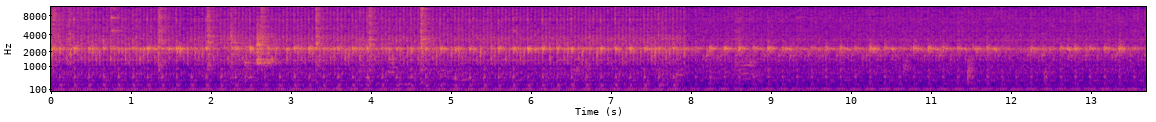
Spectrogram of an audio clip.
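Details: Toyota Kijang LGX diesel idling with air filter removed, bok-bok puffing from intake louder, like compression blowing back into the manifold. Steady diesel idle with rhythmic chuff about once a second at the intake; intake valve clearance too tight.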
